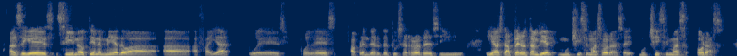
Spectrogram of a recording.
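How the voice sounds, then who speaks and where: This man talks at a very slow pace with an English accent. His medium pitch shows ordinary variation. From US, Detroit. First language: English (speaking Spanish). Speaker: sports sponsorship professional. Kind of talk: interview. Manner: halting, with frequent repetitions.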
